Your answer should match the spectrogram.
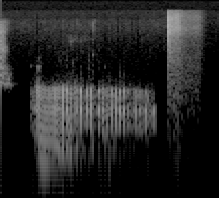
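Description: A person's voice over a video call, making a drawn-out, creaky, buzzing sound for about a second, followed by a short hiss.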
